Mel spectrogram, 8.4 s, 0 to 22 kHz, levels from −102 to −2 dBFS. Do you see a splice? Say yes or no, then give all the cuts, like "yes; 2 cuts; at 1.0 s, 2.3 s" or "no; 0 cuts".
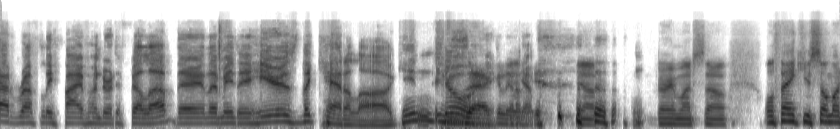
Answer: yes; 2 cuts; at 1.1 s, 2.3 s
